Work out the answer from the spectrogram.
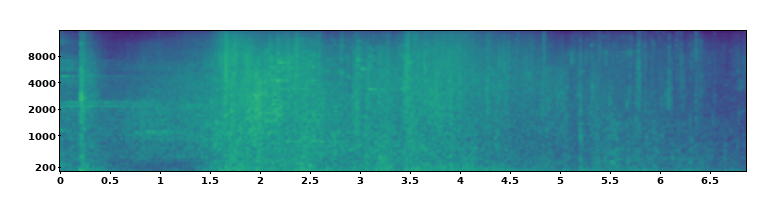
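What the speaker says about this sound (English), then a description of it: "Holy moly, that was an explosion." A loud, deep explosion in Sniper Elite 4 booms at the start and rumbles on with crackling debris, slowly fading over several seconds with no talking.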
